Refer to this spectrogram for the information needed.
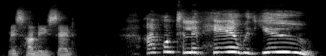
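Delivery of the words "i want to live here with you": put-on high pleading child's voice; a girl pleading with her teacher; crying out. A narrator's reading. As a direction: beg to stay. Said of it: "Matilda cried out".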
